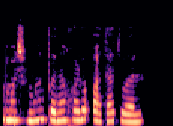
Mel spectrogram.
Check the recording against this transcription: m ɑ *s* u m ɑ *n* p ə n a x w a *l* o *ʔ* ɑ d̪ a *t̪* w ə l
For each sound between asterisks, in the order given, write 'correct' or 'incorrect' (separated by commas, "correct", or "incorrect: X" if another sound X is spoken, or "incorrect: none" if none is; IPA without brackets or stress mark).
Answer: incorrect: ʃ, correct, incorrect: ɽ, correct, correct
